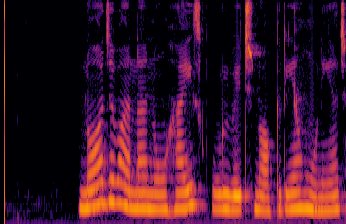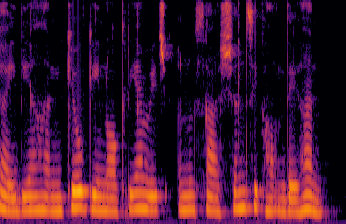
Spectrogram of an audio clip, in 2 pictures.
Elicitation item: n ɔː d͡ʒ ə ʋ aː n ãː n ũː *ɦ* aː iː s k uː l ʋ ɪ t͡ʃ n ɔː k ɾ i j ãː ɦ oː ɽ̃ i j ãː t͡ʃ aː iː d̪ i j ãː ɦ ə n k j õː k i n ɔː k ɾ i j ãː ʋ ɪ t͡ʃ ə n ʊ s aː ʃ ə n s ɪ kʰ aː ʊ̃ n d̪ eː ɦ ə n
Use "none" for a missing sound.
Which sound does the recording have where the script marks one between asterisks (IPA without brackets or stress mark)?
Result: ɦ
